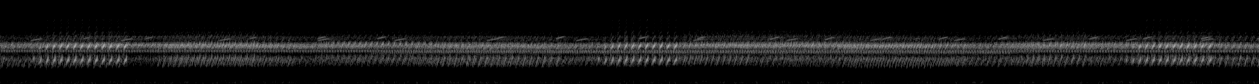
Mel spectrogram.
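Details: Frog chorus forming a continuous high, ringing trill, with louder fast-pulsed rattling bursts about every five seconds and faint chirps scattered through it.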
